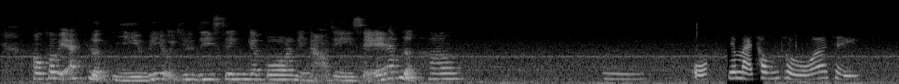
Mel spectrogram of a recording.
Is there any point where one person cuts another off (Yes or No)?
No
